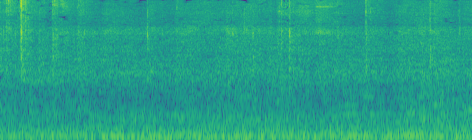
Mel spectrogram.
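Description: Steady low rumble of airport terminal background noise, even and unbroken, with no distinct events.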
